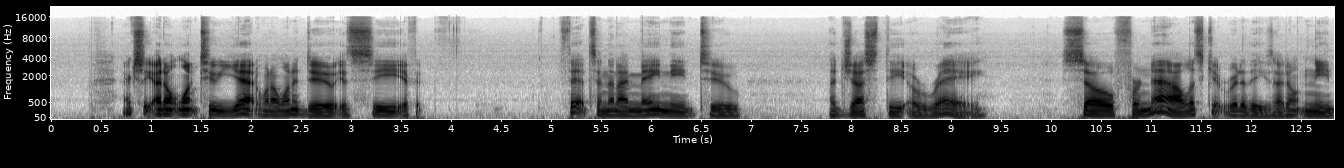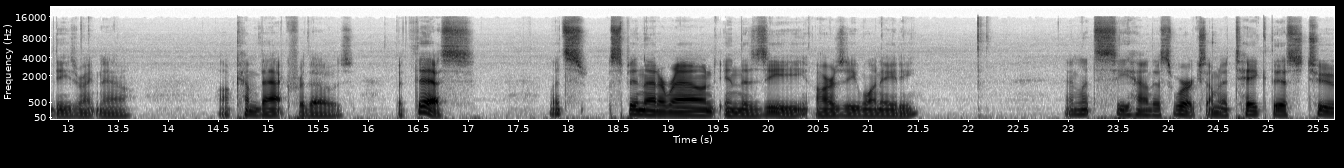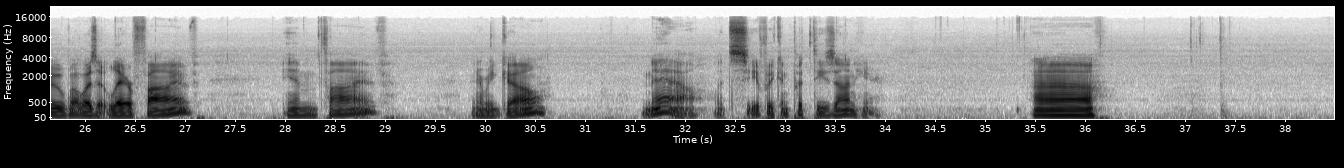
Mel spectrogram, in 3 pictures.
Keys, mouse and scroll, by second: 0.8-1.1 scroll down 3, 1.3 middle click, 3.0-3.5 scroll down 2, 3.5 middle click, 5.1 shift+middle click, 5.7-6.1 scroll up 2, 6.1 middle click, 8.9 scroll up 3, 9.4 shift+middle click, 10.7 right click, 12.0 shift+right click, 13.1 x, 16.2 right click, 16.8-19.4 scroll down 1, 19.4 scroll down 1, 20.0 r, 23.2-23.6 scroll down 3, 27.9 m, 31.0 click, 31.4-31.8 scroll down 4, 31.8 middle click, 33.3 shift+middle click, 35.0 shift+middle click, 36.1 KP_1, 37.1 KP_3, 37.4 KP_5.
